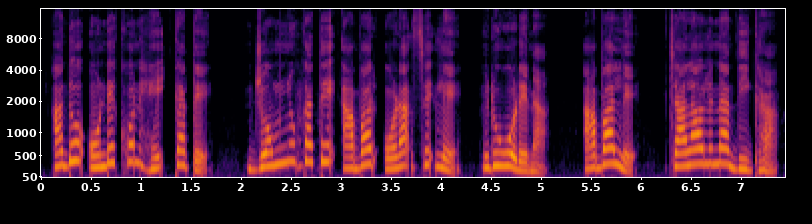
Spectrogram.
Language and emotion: Santali, neutral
